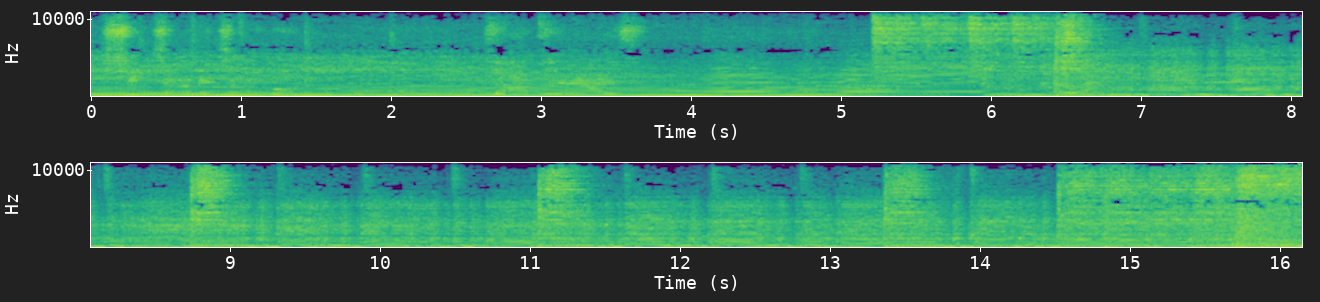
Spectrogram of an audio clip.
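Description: Live heavy rock band with electric guitars, bass and drums. The guitars and bass hold one ringing chord for about five seconds, then after a brief break the whole band comes in with a driving, rhythmic riff and cymbal crashes.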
